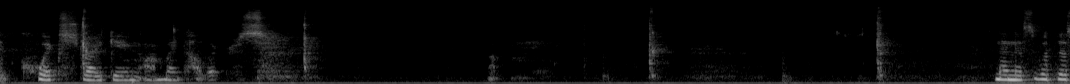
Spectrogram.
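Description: A squeeze bottle squirts liquid with soft spurts.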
